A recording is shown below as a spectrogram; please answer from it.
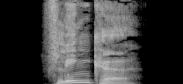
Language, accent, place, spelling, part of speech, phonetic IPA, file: German, Germany, Berlin, flinke, adjective, [ˈflɪŋkə], De-flinke.ogg
- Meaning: inflection of flink: 1. strong/mixed nominative/accusative feminine singular 2. strong nominative/accusative plural 3. weak nominative all-gender singular 4. weak accusative feminine/neuter singular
